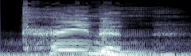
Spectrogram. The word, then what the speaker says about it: Canaan: I get this right the pronunciation of the park that we're at is Canaan Canaan Valley State Park c-a-n-a-a-n Canaan Valley State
